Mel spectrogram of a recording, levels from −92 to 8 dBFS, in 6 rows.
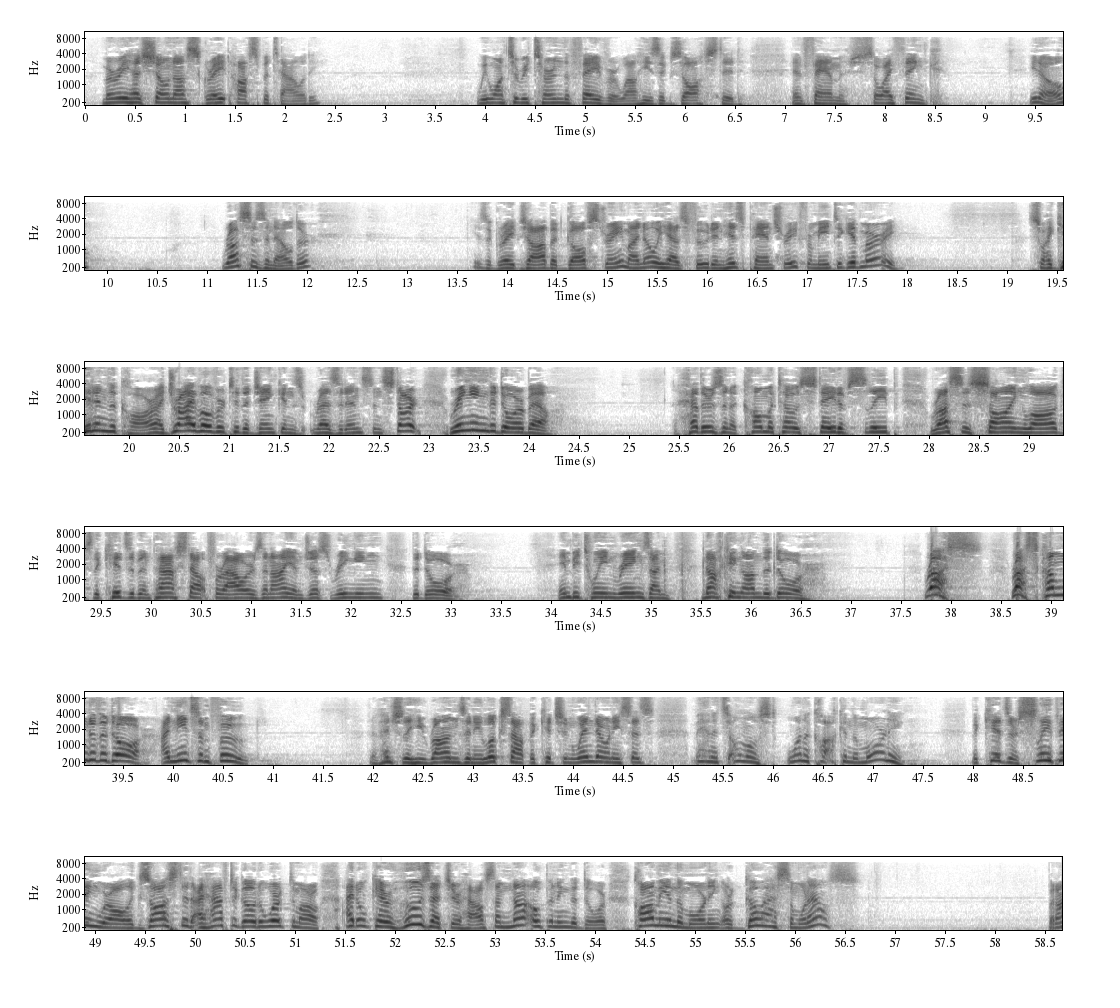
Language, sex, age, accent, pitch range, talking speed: English, male, 40-59, American, 170-245 Hz, 170 wpm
